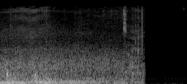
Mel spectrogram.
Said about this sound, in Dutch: Of, sorry, er komt een hele grote vrachtwagen voorbij.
